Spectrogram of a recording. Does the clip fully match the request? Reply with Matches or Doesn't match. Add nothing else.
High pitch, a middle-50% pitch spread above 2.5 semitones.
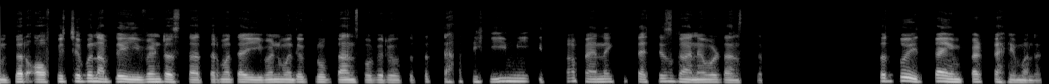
Doesn't match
